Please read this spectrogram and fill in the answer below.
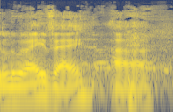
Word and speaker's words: Loewe: I'm going to pronounce this correctly, Loewe, which almost everybody I've ever met who's not in the industry or knows that it's a Spanish brand, not a French brand.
